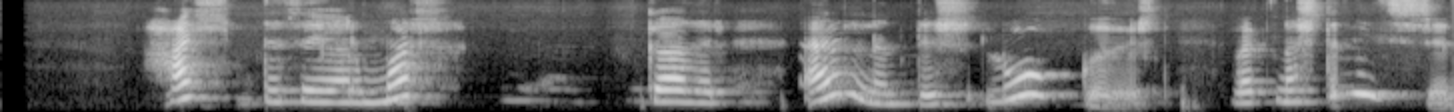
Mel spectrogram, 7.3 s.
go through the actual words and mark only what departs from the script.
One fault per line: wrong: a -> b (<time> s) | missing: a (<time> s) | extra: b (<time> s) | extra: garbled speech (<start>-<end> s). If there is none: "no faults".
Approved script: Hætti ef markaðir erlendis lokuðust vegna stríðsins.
wrong: ef -> þegar (1.5 s)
